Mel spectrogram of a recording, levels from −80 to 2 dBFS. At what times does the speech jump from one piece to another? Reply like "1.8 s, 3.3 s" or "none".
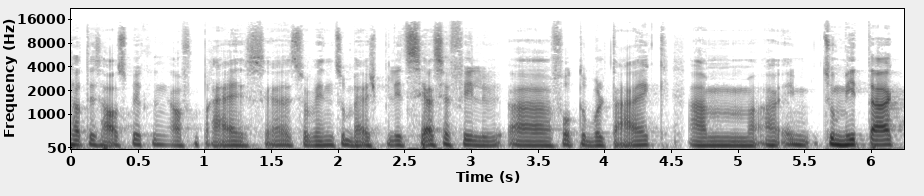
4.6 s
